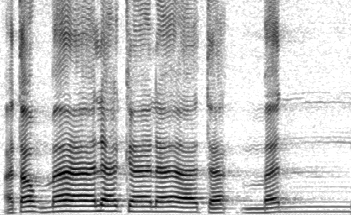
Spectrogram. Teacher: Nun yang pertama disukunkan, wa idghamiha fi tsaniyah, dan diidghamkan, masukkan kepada nun yang kedua. Ya, ta'manuna menjadi ta'man.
